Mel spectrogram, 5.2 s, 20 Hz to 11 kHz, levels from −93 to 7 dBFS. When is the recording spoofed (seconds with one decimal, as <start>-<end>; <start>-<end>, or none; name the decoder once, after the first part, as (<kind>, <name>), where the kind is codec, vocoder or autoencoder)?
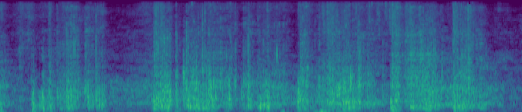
0.0-1.4 (vocoder, Vocos); 4.0-5.2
